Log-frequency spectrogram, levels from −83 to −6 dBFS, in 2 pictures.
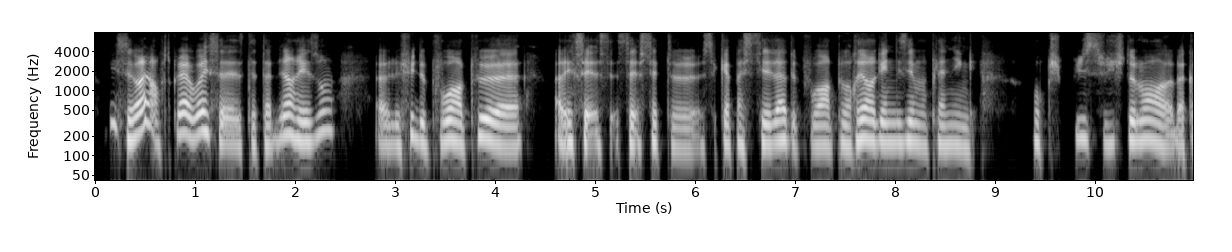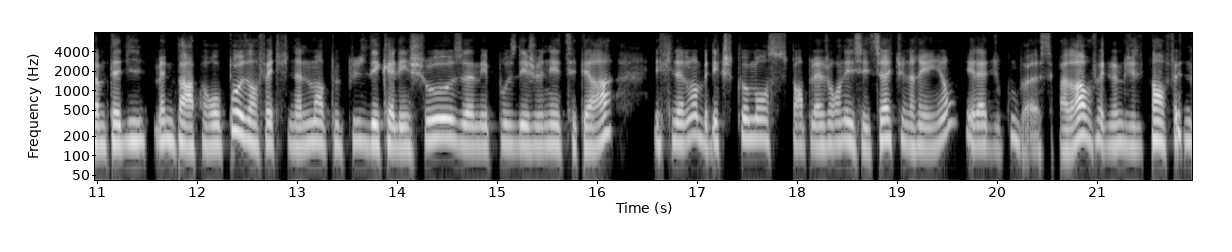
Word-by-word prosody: Oui, 310 Hz, -, -3 dB
c'est 175 Hz, -, +1 dB
vrai. 225 Hz, +5 st, +9 dB
En -, -, +2 dB
tout -, -, -15 dB
cas, 220 Hz, -2 st, +6 dB
ouais, 230 Hz, +4 st, +5 dB
c'est 75 Hz, -, -1 dB
t 145 Hz, -, -8 dB
tu 150 Hz, -, -4 dB
as -, -, 0 dB
bien 205 Hz, +6 st, +3 dB
raison, 190 Hz, +8 st, +1 dB, 0.4 s
heu, -, -, 0 dB
le 150 Hz, 0 st, -5 dB
fait 205 Hz, +9 st, -2 dB
de 165 Hz, -, +1 dB
pouvoir 165 Hz, +3 st, +3 dB
un 160 Hz, -, +4 dB
peu, 190 Hz, +5 st, +3 dB
heu, 145 Hz, -3 st, +5 dB, 0.3 s
avec -, -, +1 dB
ces -, -, +1 dB
ces -, -, -13 dB
ces -, -, -1 dB
cette, 155 Hz, -2 st, -5 dB
heu, 135 Hz, -1 st, -4 dB
ces 140 Hz, -, -13 dB
capacités 150 Hz, 0 st, -1 dB
là, 170 Hz, +3 st, +4 dB
de 160 Hz, -, -7 dB
pouvoir 150 Hz, +2 st, -1 dB
un 145 Hz, -, 0 dB
peu 155 Hz, +1 st, -5 dB
réorganiser 165 Hz, 0 st, +3 dB
mon 150 Hz, -2 st, -4 dB
planning, 145 Hz, -2 st, -4 dB, 0.6 s
pour -, -, -7 dB
que -, -, -7 dB
je -, -, -5 dB
puisse 185 Hz, -3 st, -6 dB
justement, 165 Hz, +1 st, +1 dB
heu, -, -, -3 dB
bah, -, -, -1 dB
comme 150 Hz, -1 st, 0 dB
tu 160 Hz, -, +3 dB
as 155 Hz, -, +4 dB
dit 170 Hz, +1 st, -2 dB
même 170 Hz, 0 st, -1 dB
par -, -, +4 dB
rapport 145 Hz, +1 st, +1 dB
aux 150 Hz, -, +3 dB
pauses, 210 Hz, +4 st, +3 dB
en 155 Hz, -, +1 dB
fait 160 Hz, +1 st, -1 dB
finalement 155 Hz, +2 st, -2 dB
un -, -, -1 dB
peu 155 Hz, +1 st, -9 dB
plus 165 Hz, +3 st, -8 dB
décaler 155 Hz, -2 st, +2 dB
les 140 Hz, -, -2 dB
choses, 180 Hz, +3 st, +2 dB
heu, 150 Hz, -1 st, +1 dB
mes 145 Hz, 0 st, -4 dB
pauses 150 Hz, +1 st, -7 dB
déjeuner, 150 Hz, 0 st, -1 dB
et 145 Hz, -, -2 dB
cetera 150 Hz, +10 st, 0 dB, 0.4 s
et 155 Hz, -, -7 dB
finalement, 165 Hz, +5 st, -1 dB
beh 190 Hz, -, -4 dB
dès 165 Hz, -, -2 dB
que -, -, -2 dB
je -, -, -10 dB
commence, 180 Hz, -2 st, -3 dB
par 150 Hz, -, -4 dB
exemple, 150 Hz, +1 st, -6 dB
la 150 Hz, 0 st, +1 dB
journée, 160 Hz, +2 st, -2 dB
c'est 140 Hz, -, -4 dB
direct 175 Hz, +8 st, 0 dB
une 160 Hz, -4 st, -4 dB
réunion 150 Hz, -, -4 dB
et -, -, -1 dB
là 150 Hz, 0 st, +2 dB
du 140 Hz, -2 st, -14 dB
coup, 185 Hz, +9 st, -10 dB
bah, 160 Hz, -, -7 dB
c'est -, -, -13 dB
pas 130 Hz, -, -2 dB
grave 195 Hz, +10 st, +6 dB
en -, -, -7 dB
fait. 165 Hz, -1 st, -2 dB
Même 150 Hz, +2 st, -4 dB
j'ai 145 Hz, -1 st, -5 dB
le 140 Hz, -, -13 dB
temps 175 Hz, +5 st, +4 dB
en -, -, +2 dB
fait, 155 Hz, -, -4 dB
de 170 Hz, -, -4 dB
155 Hz, 275 wpm, -22 LUFS, 145-175 Hz, 0.6 s, vrai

